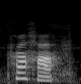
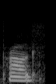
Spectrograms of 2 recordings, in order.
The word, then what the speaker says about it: Praha: And apparently it's Praha. Praha, not Prague.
